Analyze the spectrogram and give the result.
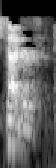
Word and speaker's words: Studdard: It's Ted, T-E-D, and last name is Stoddard, S-T-U-D-D-A-R-D.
